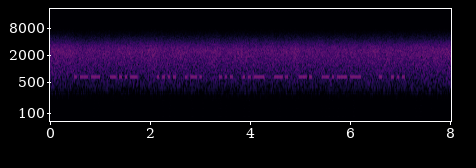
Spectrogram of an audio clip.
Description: Morse code, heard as a keyed tone, hand-sent with a bug key, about 22 wpm, 660 Hz, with heavy radio static. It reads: WX HR SUNNY ES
